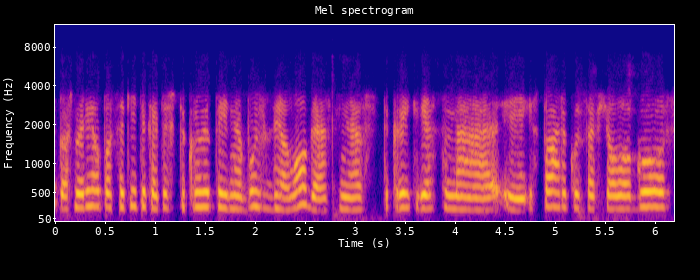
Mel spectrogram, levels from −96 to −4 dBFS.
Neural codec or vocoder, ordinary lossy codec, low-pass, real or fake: codec, 16 kHz, 4 kbps, FreqCodec, smaller model; Opus, 32 kbps; 7.2 kHz; fake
